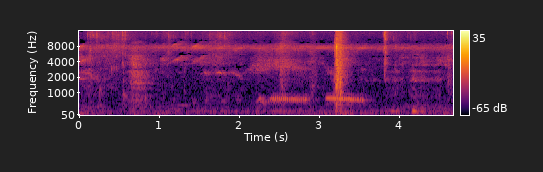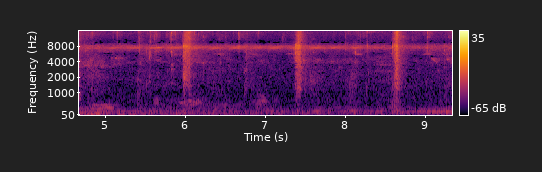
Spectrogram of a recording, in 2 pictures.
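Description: Quiet outdoor ambience with a few brief bird calls, two of them just before the middle, and scattered faint clicks.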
